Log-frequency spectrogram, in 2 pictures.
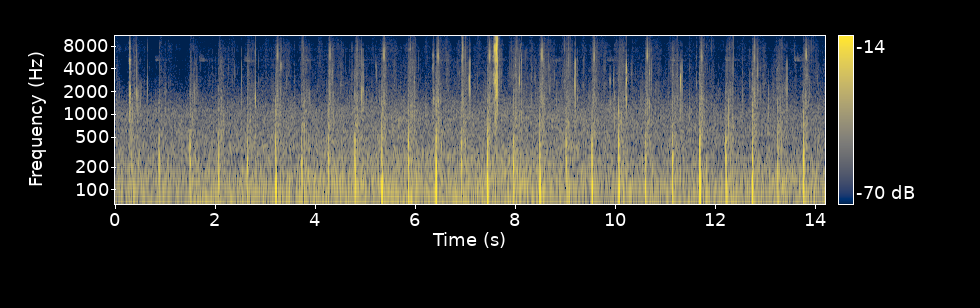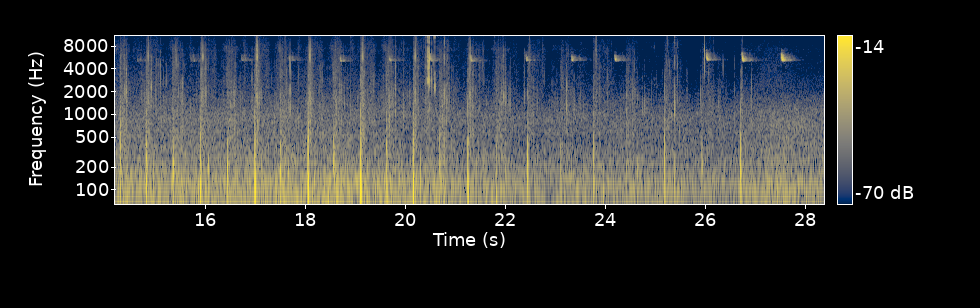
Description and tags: I recorded myself walking on a sidewalk in hard rubber soled boots.
Recorded with: Sanken CS-1e, Fostex FR2Le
